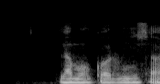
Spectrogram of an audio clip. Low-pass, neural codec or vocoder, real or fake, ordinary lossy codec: 7.2 kHz; codec, 16 kHz, 2 kbps, FunCodec, trained on LibriTTS, 25 frames a second; fake; MP3, 48 kbps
